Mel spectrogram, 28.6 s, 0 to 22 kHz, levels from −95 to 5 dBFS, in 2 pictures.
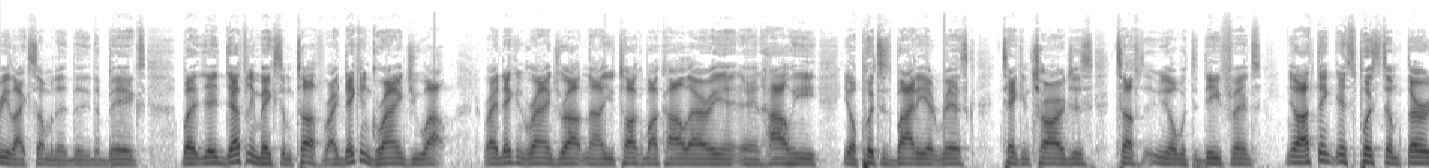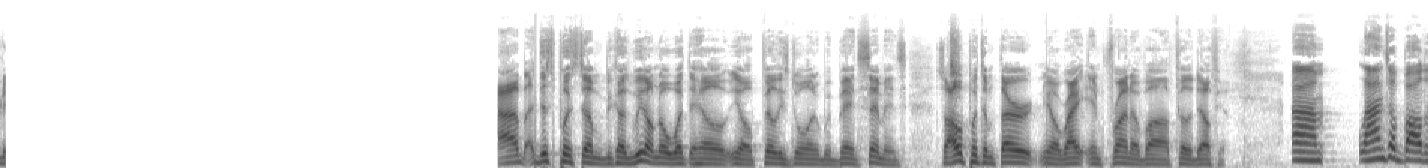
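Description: At 14.35 s the speech drops out to dead silence, no room tone at all, until 19.27 s, so about 4.9 s is lost, likely from the input disconnecting or muting mid-recording.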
